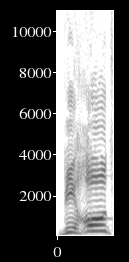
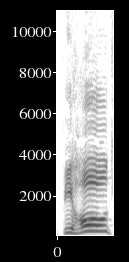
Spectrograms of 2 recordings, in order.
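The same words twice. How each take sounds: First: Behold, punched out again as a full stop; a weighty, stopping Behold; hit behold hard. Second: Behold, punched loud and drawn out; hit behold hard. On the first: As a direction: make "Behold" a speed bump the church can't miss. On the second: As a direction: land "Behold" like a speed bump. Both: Shown as a demonstration. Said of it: "I hit those beholds hard every week".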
